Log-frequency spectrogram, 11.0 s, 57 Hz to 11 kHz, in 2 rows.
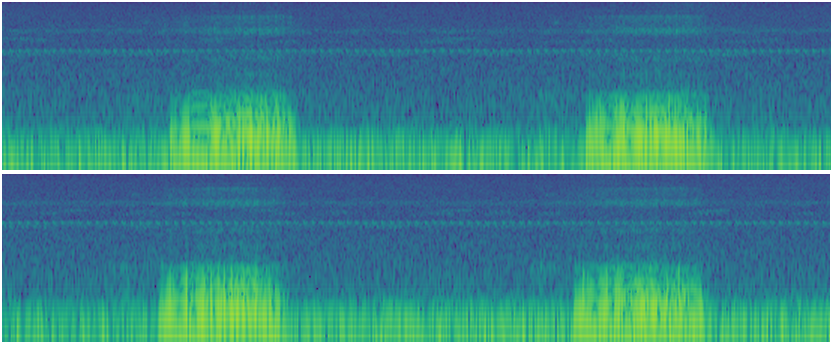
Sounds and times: Friend Snoring in Tent 1.0 - 2.0
Friend Snoring in Tent 3.6 - 4.8
Friend Snoring in Tent 6.3 - 7.5
Friend Snoring in Tent 9.0 - 10.3

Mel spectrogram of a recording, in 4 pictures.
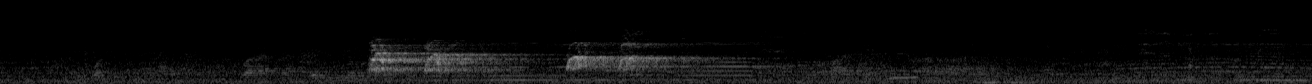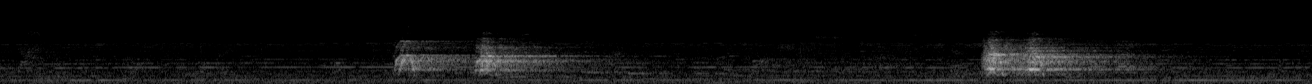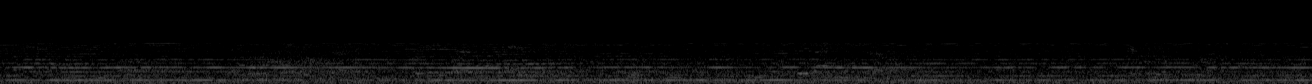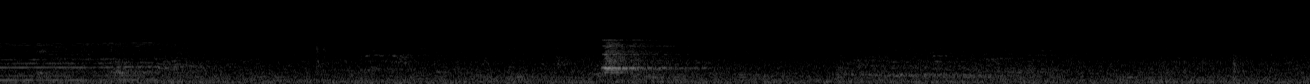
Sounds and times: barkling dog 3.7 - 5.0
barkling dog 5.7 - 6.9
barkling dog 17.0 - 19.0
barkling dog 23.0 - 24.7
barkling dog 45.4 - 46.2

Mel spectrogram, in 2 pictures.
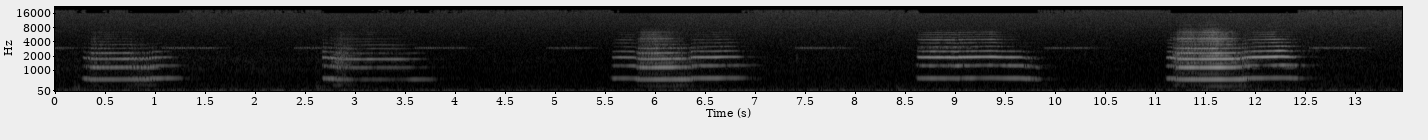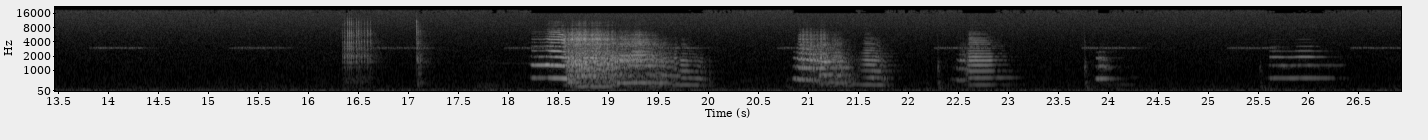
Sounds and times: creaking with wooden doors 0.2 - 1.4
creaking with wooden doors 2.6 - 3.9
creaking with wooden doors 5.6 - 7.0
cricket outside 9.9 - 10.4
creaking with wooden doors 11.1 - 12.6
creaking with wooden doors 16.3 - 17.3
creaking with wooden doors 18.0 - 24.4
creaking with wooden doors 25.5 - 26.4

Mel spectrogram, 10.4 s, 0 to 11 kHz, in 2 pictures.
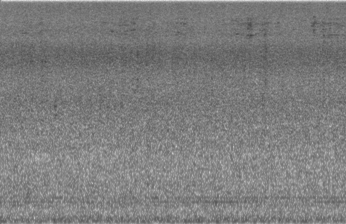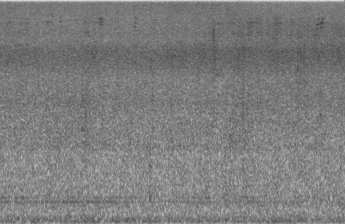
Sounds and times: long haul 1800 mm wide conveyor belt 0.0 - 10.3

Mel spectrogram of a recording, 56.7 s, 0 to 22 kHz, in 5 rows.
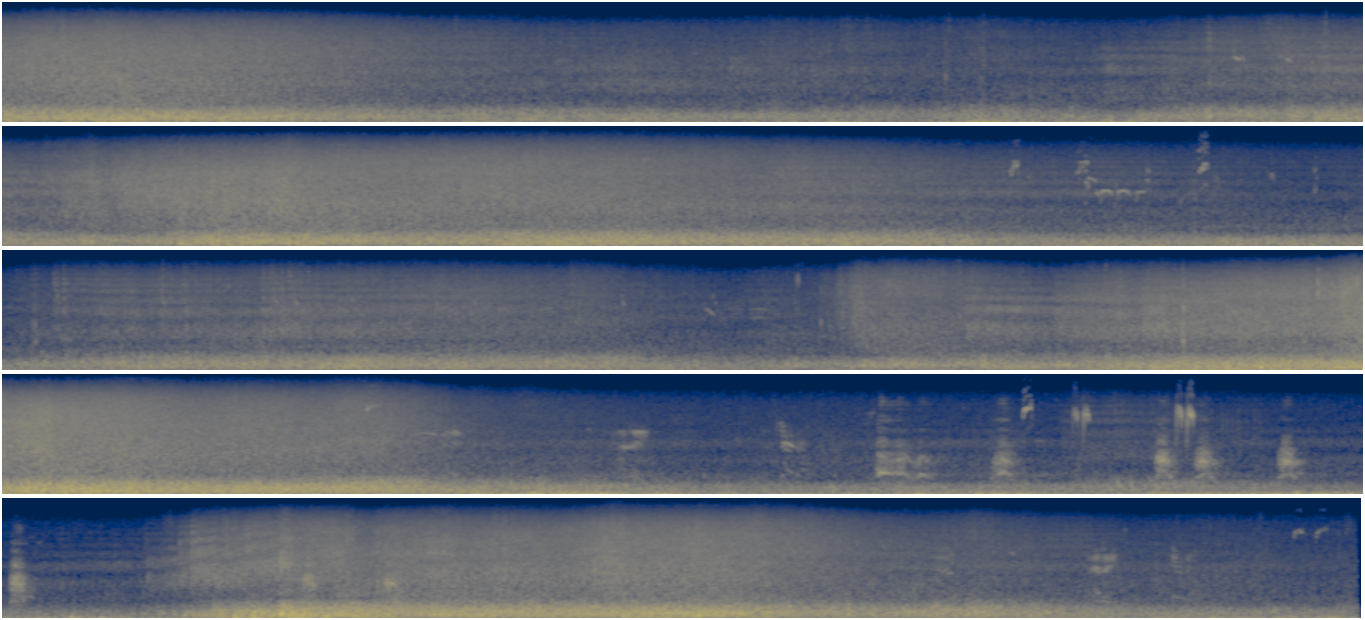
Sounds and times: waves hitting banks of sea weed 0.0 - 28.5
bird calls from rock pipit 19.7 - 21.6
waves hitting banks of sea weed 29.2 - 41.6
bird calls from rock pipit 41.3 - 45.7
starling 43.7 - 44.9
black-headed gull 43.7 - 44.9
waves hitting banks of sea weed 46.5 - 56.6

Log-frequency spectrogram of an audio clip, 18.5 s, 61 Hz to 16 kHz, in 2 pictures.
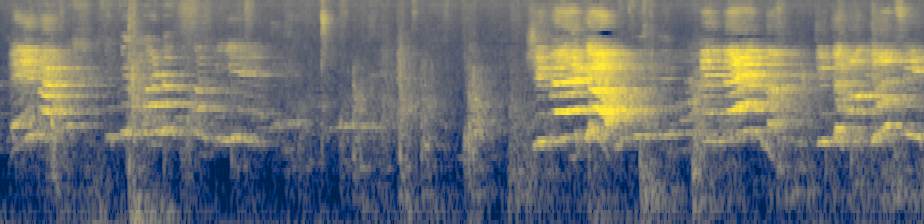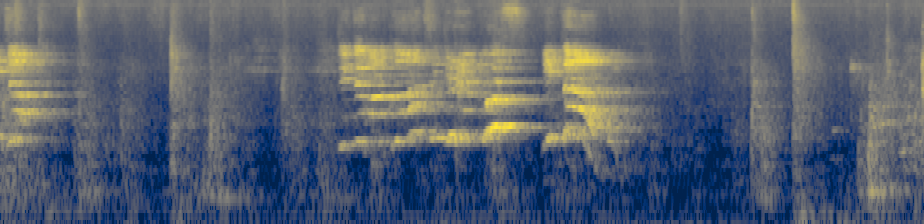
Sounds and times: very young child 0.0 - 4.3

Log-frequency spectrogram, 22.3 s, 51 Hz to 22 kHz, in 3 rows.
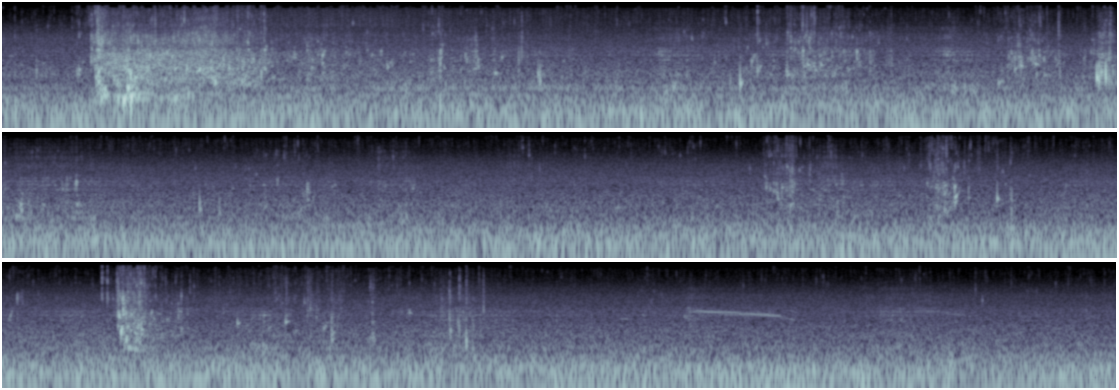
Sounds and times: Calm waves 0.0 - 22.2

